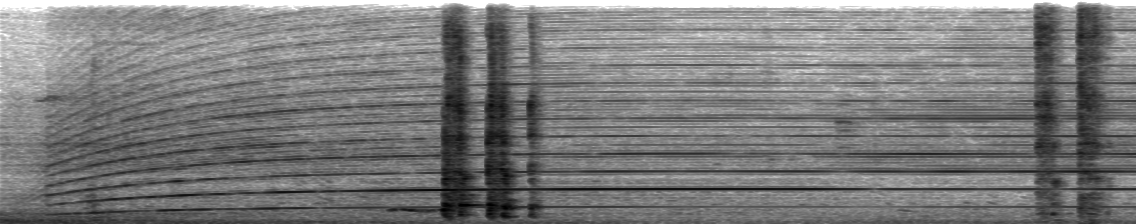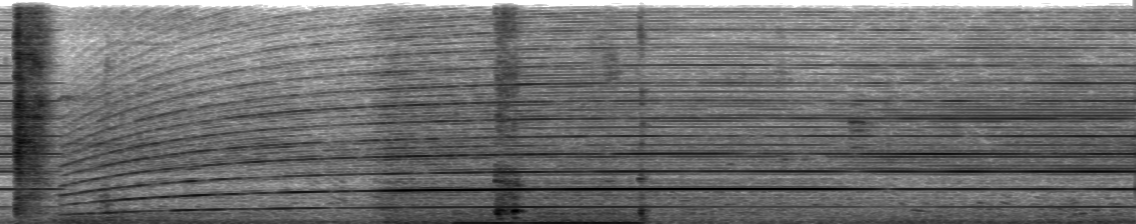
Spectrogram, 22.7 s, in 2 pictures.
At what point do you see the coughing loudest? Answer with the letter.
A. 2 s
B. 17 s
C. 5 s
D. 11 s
C.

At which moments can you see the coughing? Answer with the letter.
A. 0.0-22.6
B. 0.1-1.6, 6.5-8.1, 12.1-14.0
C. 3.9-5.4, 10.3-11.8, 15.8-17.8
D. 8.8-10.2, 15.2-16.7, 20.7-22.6
C.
